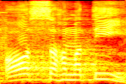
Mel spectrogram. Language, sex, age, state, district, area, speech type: Maithili, male, 18-30, Bihar, Saharsa, rural, read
